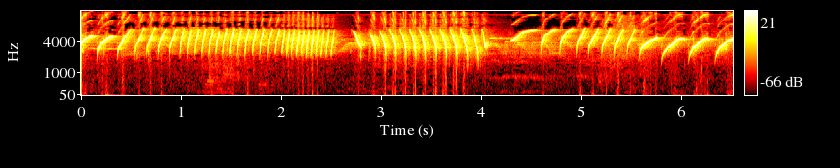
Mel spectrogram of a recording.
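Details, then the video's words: Canary master song for training young canaries: long rapid trills of rising notes, one speeding into a dense rattle, a short pause, another fast trill, then slower repeated upslurred chirps. "PANCINGAN JITU BURUNG KENARI#014,masteran burung kenari paud"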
